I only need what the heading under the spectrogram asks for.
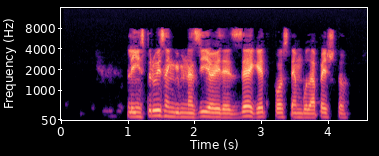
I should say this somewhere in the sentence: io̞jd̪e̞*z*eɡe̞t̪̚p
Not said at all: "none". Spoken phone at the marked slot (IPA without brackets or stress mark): z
